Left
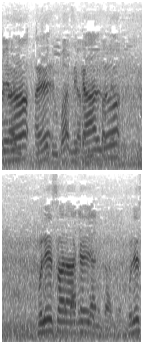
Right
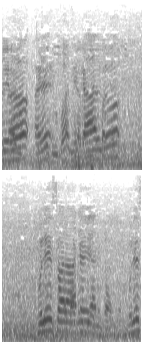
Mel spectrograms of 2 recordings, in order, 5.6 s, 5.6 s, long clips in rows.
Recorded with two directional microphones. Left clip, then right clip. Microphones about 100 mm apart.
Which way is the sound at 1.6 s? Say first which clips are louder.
Left 11 dB; 25° right (ahead or behind).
